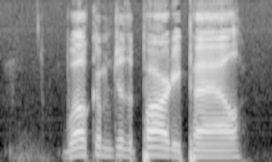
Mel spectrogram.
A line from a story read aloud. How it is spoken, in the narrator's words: John yelled with delight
